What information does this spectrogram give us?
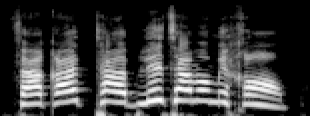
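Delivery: a hint of a yelling boy; mild mock yell. A narrator's reading. Boy yells for his tablet, mild mock yell. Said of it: "داد زد".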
